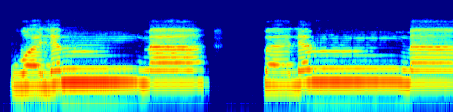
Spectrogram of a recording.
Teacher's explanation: Okay, अब हम देखते हैं यहाँ पे कि जो मीम मुशद्दद है या नून मुशद्दद है, उस पे तो आपके पास पहले ही आपको क्या याद करना है, आपने ये बात याद करनी है कि नून मुशद्दद हो या मीम मुशद्दद हो, दोनों पे क्या करते हैं, 2 काउंट्स गुन्ना करते हैं। ठीक है, यानी अगर आप ये पढ़ना चाहते हैं वलम्मा, बजाय इसके कि वलम्मा, हमने झटका नहीं देना, हमने क्या करना, गुन्ना करना। · हमने झटका नहीं देना, हमने क्या करना, गुन्ना करना। कितनी देर तक, 2 काउंट्स तक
